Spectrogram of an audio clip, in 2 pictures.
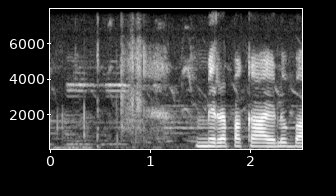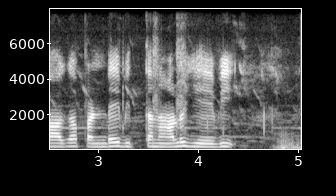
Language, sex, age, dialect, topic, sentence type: Telugu, female, 18-24, Southern, agriculture, question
